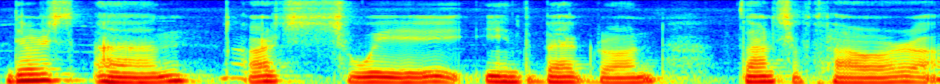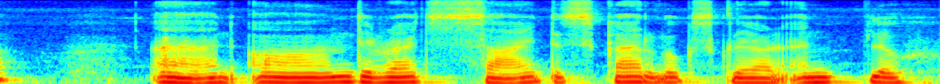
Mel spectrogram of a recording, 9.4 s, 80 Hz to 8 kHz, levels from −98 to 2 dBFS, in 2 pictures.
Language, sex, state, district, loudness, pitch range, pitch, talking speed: English, male, Sikkim, Gangtok, -14 LUFS, 125-140 Hz, 130 Hz, 145 wpm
